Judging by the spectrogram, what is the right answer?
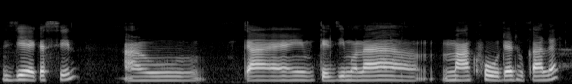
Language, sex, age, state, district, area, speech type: Assamese, female, 30-45, Assam, Golaghat, urban, spontaneous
